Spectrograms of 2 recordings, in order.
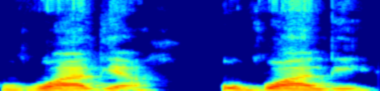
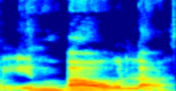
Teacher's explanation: sometimes B is pronounced very silently, so making it sound like walia, wali, or it's more pronounced, so imbaula. So there's more emphasis or stress on the B sound. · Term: bilabial fricative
